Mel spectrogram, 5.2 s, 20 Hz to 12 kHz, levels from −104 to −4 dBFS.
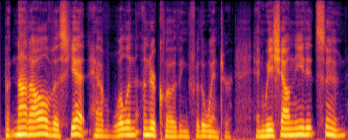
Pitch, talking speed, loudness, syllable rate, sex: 140 Hz, 205 wpm, -15 LUFS, 4.9 syllables/s, male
